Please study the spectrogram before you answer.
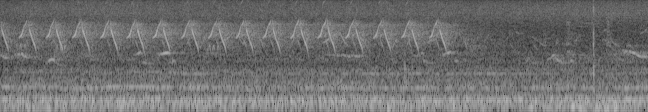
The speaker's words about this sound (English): On a dusty dirt road in the western foothills of the Catskill Mountains, birds chatter in the trees, and faintly in the distance you can hear the Muslim call to prayer.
